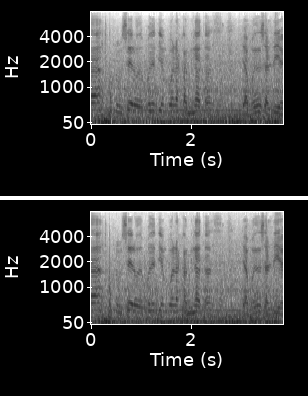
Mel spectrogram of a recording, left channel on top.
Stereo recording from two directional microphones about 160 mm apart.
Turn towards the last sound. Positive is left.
turn(degrees=15)  # may be behind; listen again after turning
